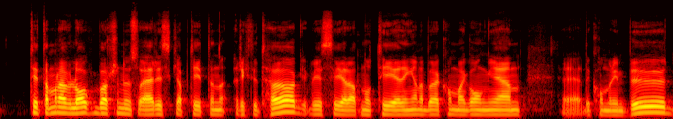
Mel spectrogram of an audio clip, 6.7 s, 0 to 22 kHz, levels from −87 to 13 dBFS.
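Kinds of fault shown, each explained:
Short stall from a late packet: just after "börjar komma igång igen", at about 5.23 to 5.27 s, one packet of this speech arrived late and the jitter buffer emptied. The receiver held the last sound for roughly 20 ms, then resumed from the same point once the packet came in. Nothing is lost; instead a brief sustained sound with a faint buzz or dip is heard, and the playback timing shifts later by 20 ms from there on.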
